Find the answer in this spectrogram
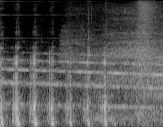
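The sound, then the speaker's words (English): A police siren holds a steady, high, whining tone beneath a rapid, regular thumping pulse that fades out after about a second. No one speaks. “This is by, as you hear, the cops coming for me in the background.”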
